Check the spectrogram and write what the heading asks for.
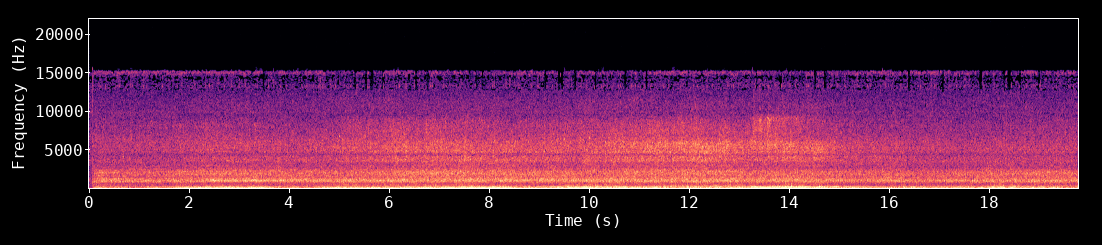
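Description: Outdoor background noise: a steady low rumble with a low humming drone that changes pitch now and then, like distant road traffic.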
